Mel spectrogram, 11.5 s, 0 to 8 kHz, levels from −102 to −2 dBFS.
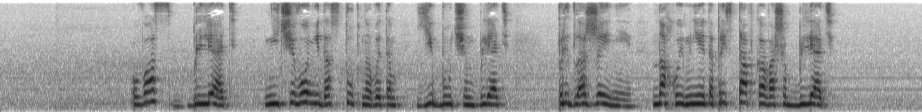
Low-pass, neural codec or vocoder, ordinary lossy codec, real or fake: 7.2 kHz; none; MP3, 48 kbps; real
